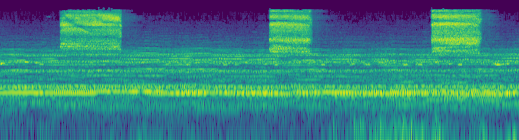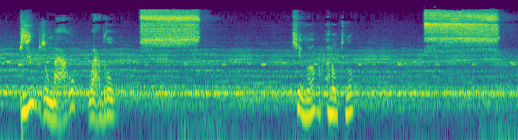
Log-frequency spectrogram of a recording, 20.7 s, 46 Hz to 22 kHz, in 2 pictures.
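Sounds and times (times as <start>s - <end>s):
steady low droning hum: 0.0s - 16.9s, 17.5s - 20.7s
barn owl screeching: 1.0s - 2.8s, 5.4s - 6.7s, 8.4s - 10.2s, 13.2s - 15.0s, 18.8s - 20.7s
speech: 11.3s - 12.8s, 16.3s - 17.6s.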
